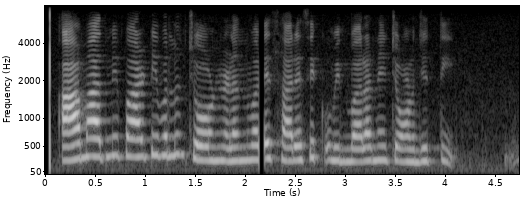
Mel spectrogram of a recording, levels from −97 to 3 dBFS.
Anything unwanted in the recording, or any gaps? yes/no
yes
